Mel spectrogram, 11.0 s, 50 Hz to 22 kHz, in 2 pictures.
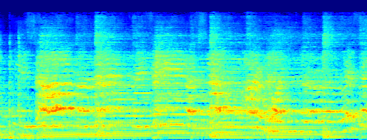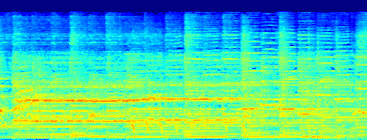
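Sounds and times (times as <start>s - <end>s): group of voices singing: 0.0s - 9.7s
instrumental backing: 0.0s - 11.0s.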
